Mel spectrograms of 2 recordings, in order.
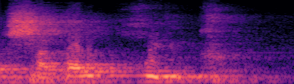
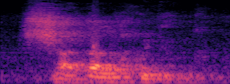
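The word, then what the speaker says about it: Çatalhöyük: Y se pronuncia Shatal Huyuk. Shatal Huyuk.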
